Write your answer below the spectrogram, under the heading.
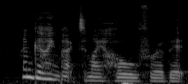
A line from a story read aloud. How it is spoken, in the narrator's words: he said to himself dreamily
